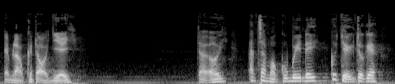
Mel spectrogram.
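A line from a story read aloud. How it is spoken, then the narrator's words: Shouting in pain. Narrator (Vietnamese): Anh Nam bị đánh đau thì quát lên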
